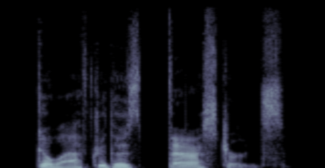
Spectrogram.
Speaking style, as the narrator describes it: she snarled

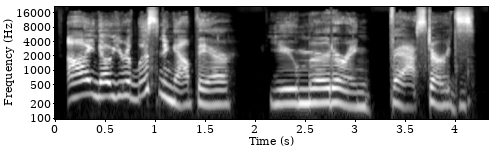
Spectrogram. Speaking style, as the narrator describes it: she growled

